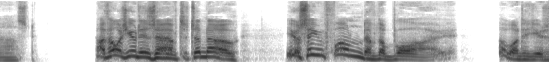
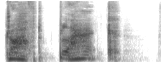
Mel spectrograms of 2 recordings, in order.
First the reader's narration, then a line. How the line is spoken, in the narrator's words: the dead man hissed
